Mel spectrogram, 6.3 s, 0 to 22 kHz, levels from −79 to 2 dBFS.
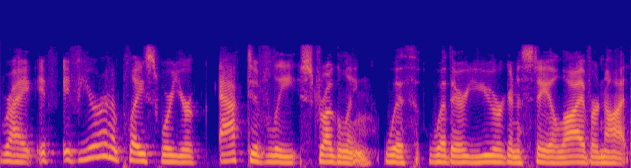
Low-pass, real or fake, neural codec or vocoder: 7.2 kHz; real; none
